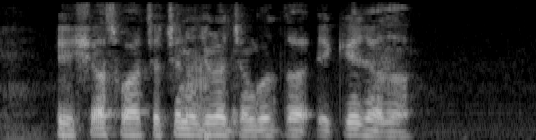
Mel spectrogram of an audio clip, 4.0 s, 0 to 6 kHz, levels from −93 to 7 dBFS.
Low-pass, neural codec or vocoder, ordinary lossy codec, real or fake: 5.4 kHz; none; MP3, 48 kbps; real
